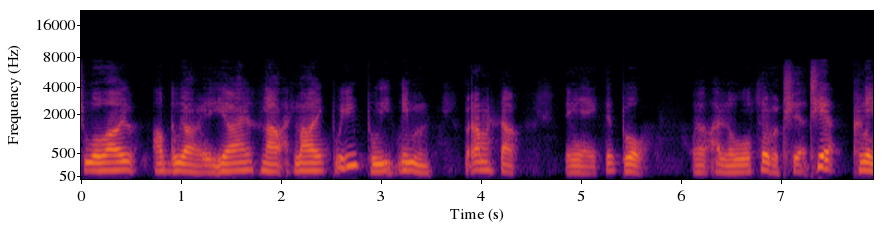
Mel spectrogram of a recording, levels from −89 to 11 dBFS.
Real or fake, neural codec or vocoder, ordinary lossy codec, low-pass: fake; codec, 16 kHz, 0.5 kbps, FreqCodec, larger model; none; none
